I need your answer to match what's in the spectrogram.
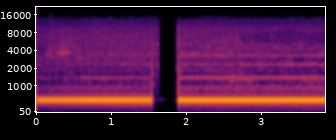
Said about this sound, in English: I'm calling at dinner time in Louisville right now.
